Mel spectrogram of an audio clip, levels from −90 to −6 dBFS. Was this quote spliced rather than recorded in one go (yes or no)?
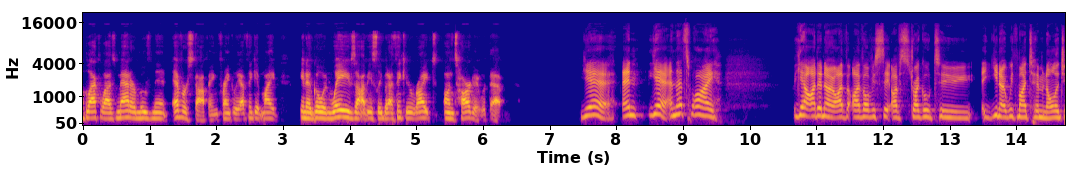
no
